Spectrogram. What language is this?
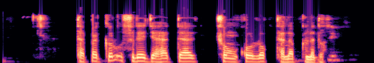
Uyghur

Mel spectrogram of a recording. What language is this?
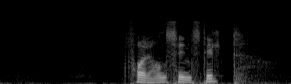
Norwegian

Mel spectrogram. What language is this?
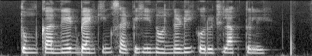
Marathi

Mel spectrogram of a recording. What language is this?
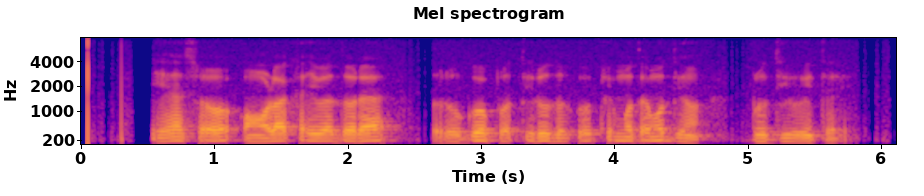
Odia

